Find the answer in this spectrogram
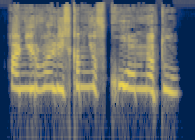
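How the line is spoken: Tragic sobbing. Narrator (Russian): трагически прорыдала она

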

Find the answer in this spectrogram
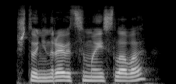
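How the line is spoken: Cold. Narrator (Russian): Холодно продолжил Чуньван

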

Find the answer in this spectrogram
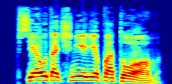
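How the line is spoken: Sharp bark. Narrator (Russian): рявкнул князь

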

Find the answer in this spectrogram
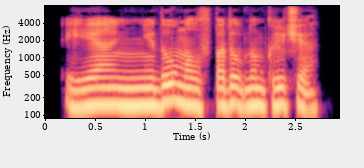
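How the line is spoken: Muffled reply. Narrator (Russian): глухо отозвался

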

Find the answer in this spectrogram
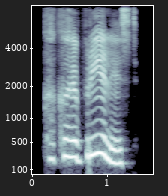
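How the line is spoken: Exclaiming. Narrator (Russian): воскликнула Аня

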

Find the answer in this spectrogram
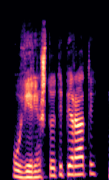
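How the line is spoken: Grim question. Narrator (Russian): мрачно уточнил Сашка

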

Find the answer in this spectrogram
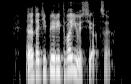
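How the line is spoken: Gruff mutter. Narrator (Russian): Буркнул я

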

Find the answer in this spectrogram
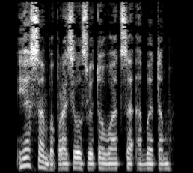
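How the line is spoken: Calm reply. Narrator (Russian): спокойно ответил я

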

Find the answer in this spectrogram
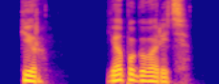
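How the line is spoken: Breathy. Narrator (Russian): выдохнул он

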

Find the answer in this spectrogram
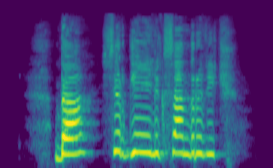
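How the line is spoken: Meek babbling. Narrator (Russian): покорно пролепетала она

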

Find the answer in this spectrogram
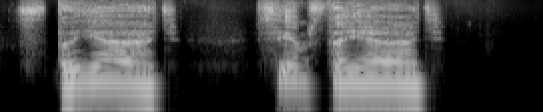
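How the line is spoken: Loud startling shout. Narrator (Russian): закричала так, что вздрогнул

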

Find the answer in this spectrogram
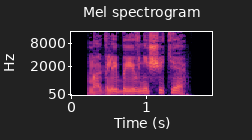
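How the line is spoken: Calm objection. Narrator (Russian): спокойно возразила Елена

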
